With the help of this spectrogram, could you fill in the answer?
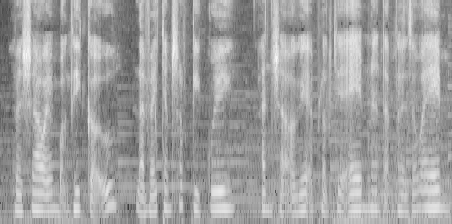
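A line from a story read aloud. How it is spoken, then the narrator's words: Gentle, tender. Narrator (Vietnamese): Lục Song dịu dàng nói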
